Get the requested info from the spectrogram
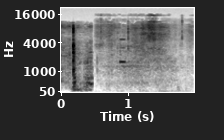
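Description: A brief snatch of a voice, cut off abruptly, then faint steady background hiss with no clear source.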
